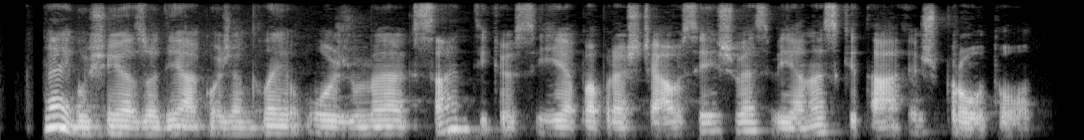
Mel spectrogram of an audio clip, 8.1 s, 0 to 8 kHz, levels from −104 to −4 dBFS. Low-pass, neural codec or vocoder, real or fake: 7.2 kHz; none; real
